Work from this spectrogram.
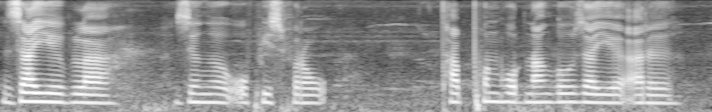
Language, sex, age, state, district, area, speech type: Bodo, female, 45-60, Assam, Kokrajhar, urban, spontaneous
